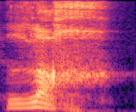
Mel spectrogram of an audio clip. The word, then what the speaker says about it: loch: too, like the word loch. Probably you've heard of Loch Ness. So this is actually a Scottish sound, loch.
